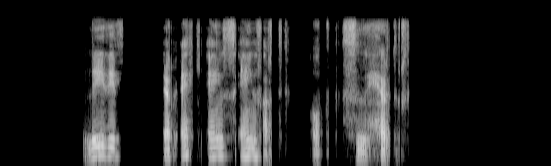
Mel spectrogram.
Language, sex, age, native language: Icelandic, male, 30-39, Japanese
